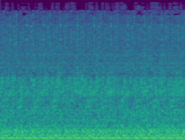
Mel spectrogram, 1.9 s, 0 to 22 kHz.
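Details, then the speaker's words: Chevy 6.5 V8 turbo diesel that sat dead for 5 years, now running with a makeshift fuel pump power wire after the pump had no power: steady low rumble with even idle clatter, no misses or surging. "Anywho, she fucking runs. That's all that matters."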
